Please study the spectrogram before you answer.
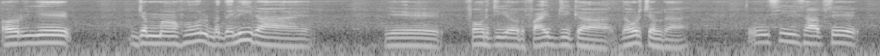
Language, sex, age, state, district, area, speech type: Urdu, male, 30-45, Uttar Pradesh, Mau, urban, spontaneous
